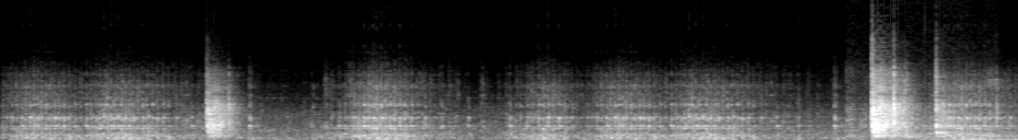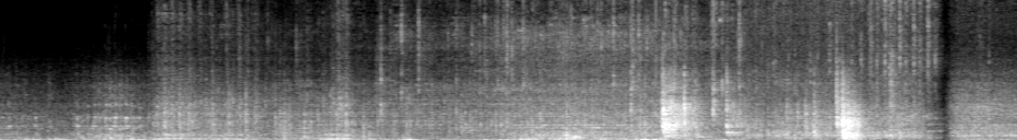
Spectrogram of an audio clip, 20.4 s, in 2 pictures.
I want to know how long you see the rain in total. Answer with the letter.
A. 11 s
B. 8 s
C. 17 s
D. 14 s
A.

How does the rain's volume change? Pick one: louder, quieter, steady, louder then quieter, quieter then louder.
louder.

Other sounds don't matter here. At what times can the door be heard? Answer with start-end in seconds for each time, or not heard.
1.8-2.4, 8.4-10.0, 16.8-18.8.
